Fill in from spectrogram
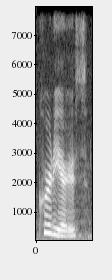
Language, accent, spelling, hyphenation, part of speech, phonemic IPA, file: English, US, courtiers, cour‧ti‧ers, noun, /ˈkɔɹtiɚz/, En-us-courtiers.ogg
- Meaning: plural of courtier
